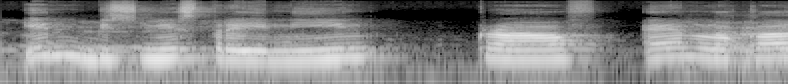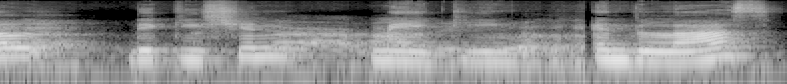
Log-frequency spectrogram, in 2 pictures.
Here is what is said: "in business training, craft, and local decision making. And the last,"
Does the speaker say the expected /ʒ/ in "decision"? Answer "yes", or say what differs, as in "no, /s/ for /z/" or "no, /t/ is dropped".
no, /s/ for /ʒ/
